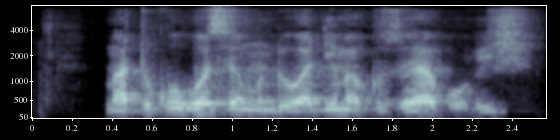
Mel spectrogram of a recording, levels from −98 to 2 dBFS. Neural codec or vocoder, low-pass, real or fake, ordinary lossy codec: none; 7.2 kHz; real; AAC, 32 kbps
